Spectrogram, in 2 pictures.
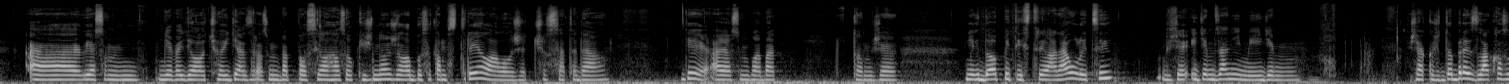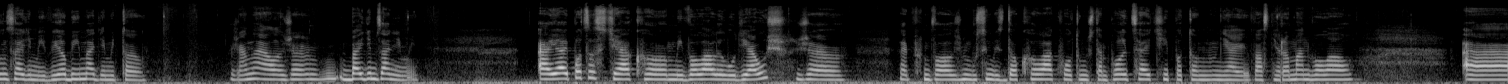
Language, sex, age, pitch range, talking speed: Slovak, female, 20-39, 210-235 Hz, 170 wpm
